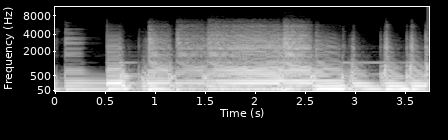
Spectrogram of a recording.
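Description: Electric guitar played with a distortion tone through a pedal into an amp set at about 2: crunchy chords and notes, with a long sustained ringing chord in the middle, then a few shorter hits.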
